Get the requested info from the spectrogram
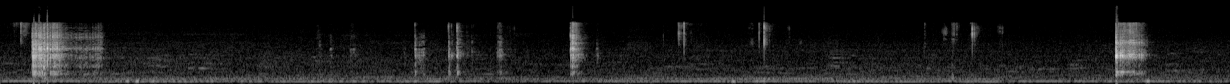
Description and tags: Just did it recently. All I did was throw the coins in my wooden table, picked them up, shake them a bit, and threw it again
money, drop, tossing, dropping, throw, sound, sfx, coin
